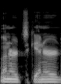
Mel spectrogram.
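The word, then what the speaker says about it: Lynyrd Skynyrd: this is one of those not quite like pronounced leonard skinner it it's not quite an album where if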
